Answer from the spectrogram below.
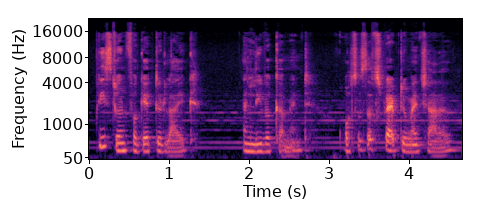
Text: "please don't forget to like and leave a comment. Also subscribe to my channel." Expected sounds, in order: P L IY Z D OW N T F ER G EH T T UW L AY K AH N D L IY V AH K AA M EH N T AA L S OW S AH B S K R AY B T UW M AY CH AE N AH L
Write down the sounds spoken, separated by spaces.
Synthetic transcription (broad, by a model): P L IY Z D OW N T F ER G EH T T UW L AY K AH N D L IY V AH K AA M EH N T AA L S OW S AH B S K R AY B T UW M AY CH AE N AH L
